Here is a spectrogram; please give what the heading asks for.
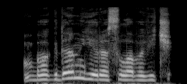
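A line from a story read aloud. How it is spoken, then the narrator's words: Trembling voice. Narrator (Russian): начинает Витька дрожащим голосом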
